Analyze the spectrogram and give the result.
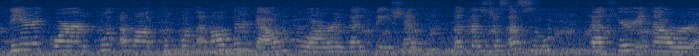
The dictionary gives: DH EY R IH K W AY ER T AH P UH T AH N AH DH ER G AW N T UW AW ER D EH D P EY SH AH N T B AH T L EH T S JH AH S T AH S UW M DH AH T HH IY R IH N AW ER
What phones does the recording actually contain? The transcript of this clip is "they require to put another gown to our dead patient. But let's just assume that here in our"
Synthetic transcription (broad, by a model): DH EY R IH K W AY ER T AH P UH T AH N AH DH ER G AW N T UW AW ER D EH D P EY SH AH N T B AH T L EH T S JH AH S T AH S UW M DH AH T HH IY R IH N AW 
